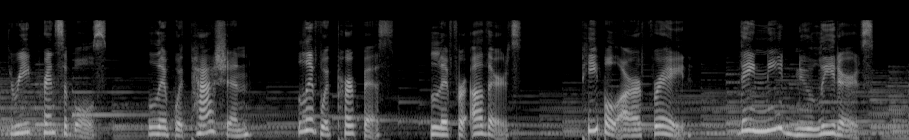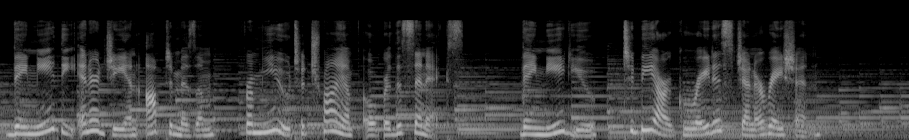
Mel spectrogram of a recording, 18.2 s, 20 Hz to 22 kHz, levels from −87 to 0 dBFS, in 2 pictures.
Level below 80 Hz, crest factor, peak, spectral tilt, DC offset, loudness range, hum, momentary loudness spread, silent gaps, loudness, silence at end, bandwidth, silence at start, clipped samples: -62 dBFS; 16 dB; -14 dBFS; -5 dB/octave; under 0.1%; 3 LU; none; 14 LU; none; -31 LUFS; 0 s; 12 kHz; 0 s; under 0.1%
